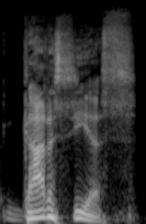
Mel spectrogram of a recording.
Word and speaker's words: Godisheus: He also fronts this funk group called Gotta See Us. It's spelled G-O-D-I-S-H-E-U-S.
